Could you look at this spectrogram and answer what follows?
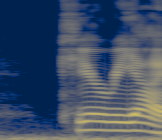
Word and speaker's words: curiae: can find out how to pronounce it correctly curie i yep amicus curie i a-m-i-c-u-s next word c-u-r-i-a-e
